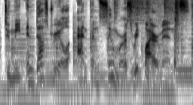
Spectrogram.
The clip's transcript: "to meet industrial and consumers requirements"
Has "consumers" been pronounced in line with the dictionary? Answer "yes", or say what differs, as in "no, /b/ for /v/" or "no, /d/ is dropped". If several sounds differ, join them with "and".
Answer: yes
